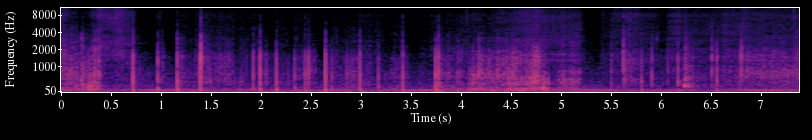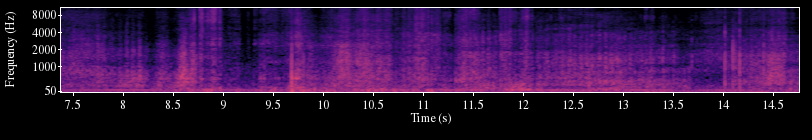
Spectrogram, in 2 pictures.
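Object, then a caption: Thin cardboard cutout. Long manicured nails scratch and tap a thin, solid, hand-sized cat-head cutout of flat brown kraft cardboard (possibly thin fibreboard) held in front of the mic. Sharp dry clicks land over a continuous rough scratching, with a steady low hum underneath throughout.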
